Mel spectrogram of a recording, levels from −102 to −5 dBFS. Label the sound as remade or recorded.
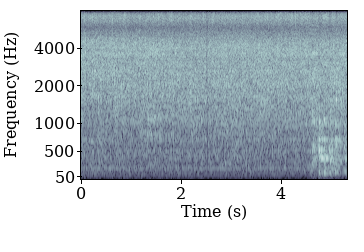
remade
